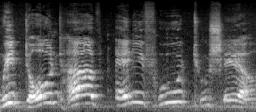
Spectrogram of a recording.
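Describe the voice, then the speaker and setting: In a cartoonish character voice, a man speaks at an extremely high pitch and a very slow pace. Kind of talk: children's puppet show.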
